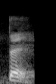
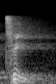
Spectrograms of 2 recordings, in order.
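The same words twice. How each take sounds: First: Spanish "Te" with no puff of air; "Te" said without a burst of breath. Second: English T with a strong puff of air; aspirated T, the way English says it; T with a sharp burst of breath. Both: Shown as a demonstration. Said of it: "Now let's do T in Spanish".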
